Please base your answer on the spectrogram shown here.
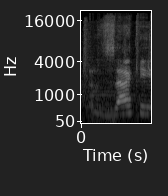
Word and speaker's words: Zaki: Zaki is how you say it in Arabic.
